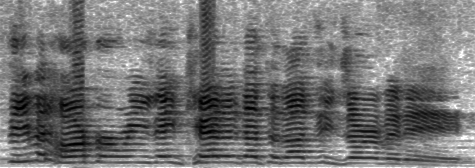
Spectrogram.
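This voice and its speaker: A man's voice: very high-pitched, normal speed, pushed and bright, muffled recording, soft background music. A man giving jokey, geeky asides and mock readings as a co-reader in a casual group reading. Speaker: co-reader and commentator. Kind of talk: casual joking commentary and mock read-aloud.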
